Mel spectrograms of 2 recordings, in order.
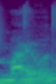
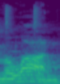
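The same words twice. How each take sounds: First: It is pronounced the local, non-Italian way. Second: It is pronounced like the Italian city. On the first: This is how others say the road name. "everyone always says I say it wrong. It's Milan Road" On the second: This is the speaker's own preferred way. "Milan is in Italy, and that sounds better. So I'm going to say Milan"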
